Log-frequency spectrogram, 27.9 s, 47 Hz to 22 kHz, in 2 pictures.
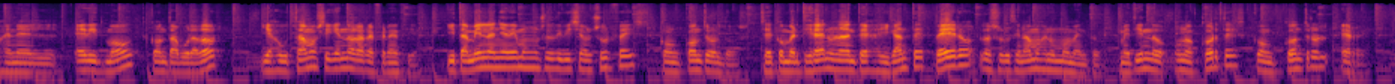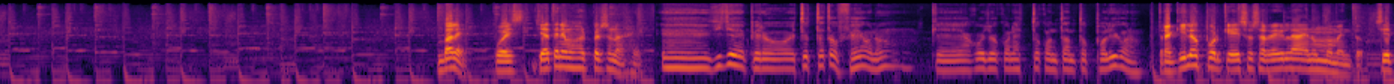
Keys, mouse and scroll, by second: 0.4 g, 1.7 middle click, 1.9 3, 2.1 click, 2.3 click, 3.1 Tab, 3.4 s, 4.4-6.1 middle drag, 8.1 ctrl+2, 9.9 middle click, 10.1 Tab, 10.7-12.9 middle drag, 12.9 ctrl+r, 15.7 scroll, 16.0 ctrl+r, 17.8 scroll, 17.9 middle click, 18.7-19.1 scroll, 19.1 Tab, 21.2 KP_3, 22.8 g, 27.3 scroll, 27.5-27.8 middle drag.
